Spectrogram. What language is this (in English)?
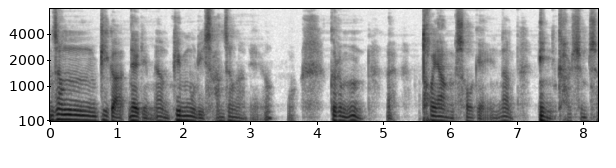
Korean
